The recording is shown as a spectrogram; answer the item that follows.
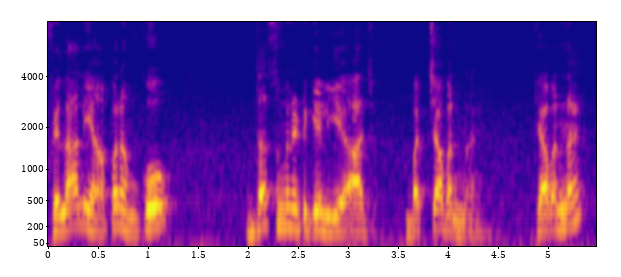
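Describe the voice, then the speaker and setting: A man's voice: high-pitched, expressive, unhurried, vocal fry, a little hiss or hum. A male physics teacher, giving an online class. He teases the students, keeps asking whether they follow, and drills them in chants. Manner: teasing, repeats questions to students, drills chants.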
